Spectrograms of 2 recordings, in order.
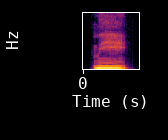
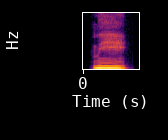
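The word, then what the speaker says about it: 你: repita en voz alta ni ni ni ni ni ni ni se pronuncia con el tercer tono la palabra ni es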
